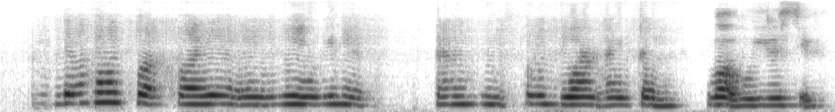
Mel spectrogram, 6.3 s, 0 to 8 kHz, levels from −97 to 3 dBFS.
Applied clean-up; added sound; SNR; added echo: neural mask model DeepFilterNet 3.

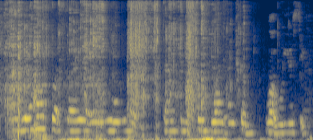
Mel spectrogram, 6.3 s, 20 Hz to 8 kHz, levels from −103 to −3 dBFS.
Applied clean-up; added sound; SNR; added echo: classical method WPE with log-MMSE.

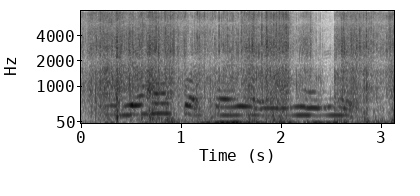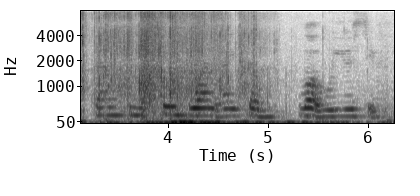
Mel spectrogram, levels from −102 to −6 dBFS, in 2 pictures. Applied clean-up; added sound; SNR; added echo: none; Crumpling, crinkling; -4 dB; reverberation time 0.3 s.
